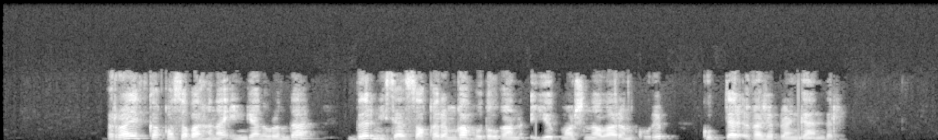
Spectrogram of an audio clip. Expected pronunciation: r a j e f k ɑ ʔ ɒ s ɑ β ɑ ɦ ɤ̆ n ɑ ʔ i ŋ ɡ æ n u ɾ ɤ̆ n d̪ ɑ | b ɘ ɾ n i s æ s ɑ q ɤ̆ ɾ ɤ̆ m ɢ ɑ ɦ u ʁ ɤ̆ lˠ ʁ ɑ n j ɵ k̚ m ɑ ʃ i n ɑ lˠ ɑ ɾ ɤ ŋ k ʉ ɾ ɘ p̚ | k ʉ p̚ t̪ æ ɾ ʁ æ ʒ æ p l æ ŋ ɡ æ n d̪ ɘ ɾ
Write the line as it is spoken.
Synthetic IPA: r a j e f k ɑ q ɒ s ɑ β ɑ ɦ ɤ̆ n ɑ ʔ i ŋ ɡ æ n u ɾ ɤ̆ n d̪ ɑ | b ɘ ɾ n i s æ s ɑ q ɤ̆ ɾ ɤ̆ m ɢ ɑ ɦ u ð ɤ̆ lˠ ʁ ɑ n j ɵ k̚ m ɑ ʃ i n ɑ lˠ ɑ ɾ ɤ ŋ k ʉ ɾ ɘ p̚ | k ʉ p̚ t̪ æ ɾ ʁ æ ʒ æ p l æ ŋ ɡ æ n d̪ ɘ ɾ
